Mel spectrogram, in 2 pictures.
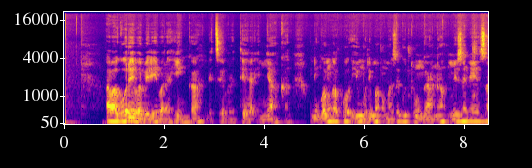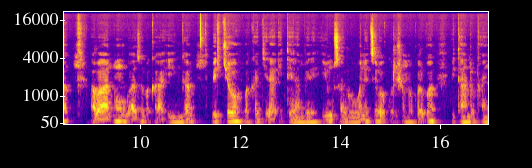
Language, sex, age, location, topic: Kinyarwanda, male, 25-35, Kigali, agriculture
